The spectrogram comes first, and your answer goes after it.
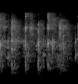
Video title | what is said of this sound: REF Stockholm Care & Style LIVE ZOOM w/ Jesse & Krista | I'm gonna shake it and I wanna hear that paint can sound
